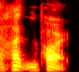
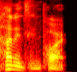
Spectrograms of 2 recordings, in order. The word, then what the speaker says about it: Hunting Park: see the proper p the proper way to pronounce it is Hunting Park, but we call it Huntington Park.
